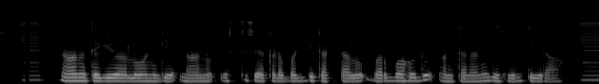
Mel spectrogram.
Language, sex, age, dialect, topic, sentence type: Kannada, male, 31-35, Coastal/Dakshin, banking, question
